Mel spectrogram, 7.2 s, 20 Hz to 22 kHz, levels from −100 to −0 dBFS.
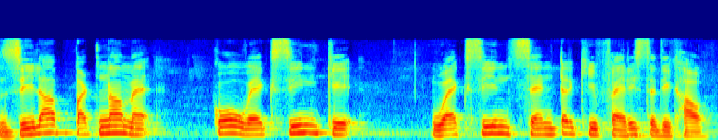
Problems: constant background noise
